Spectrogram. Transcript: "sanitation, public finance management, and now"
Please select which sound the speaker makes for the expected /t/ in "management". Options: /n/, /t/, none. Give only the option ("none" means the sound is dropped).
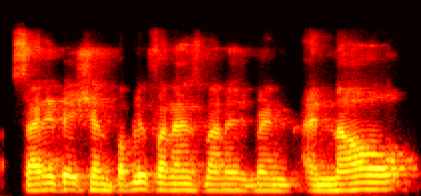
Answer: /t/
